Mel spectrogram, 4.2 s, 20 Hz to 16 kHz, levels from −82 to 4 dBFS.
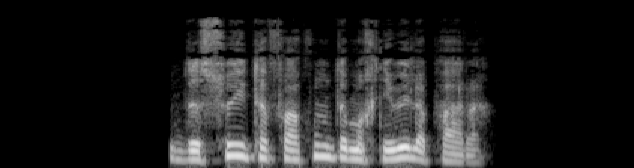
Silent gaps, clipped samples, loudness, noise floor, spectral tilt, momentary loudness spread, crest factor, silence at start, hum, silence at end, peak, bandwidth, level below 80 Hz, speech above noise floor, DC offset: none; under 0.1%; -15 LUFS; under -90 dBFS; -6 dB/octave; 13 LU; 16 dB; 1.15 s; none; 1 s; 0 dBFS; 11.5 kHz; -58 dBFS; over 76 dB; under 0.1%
